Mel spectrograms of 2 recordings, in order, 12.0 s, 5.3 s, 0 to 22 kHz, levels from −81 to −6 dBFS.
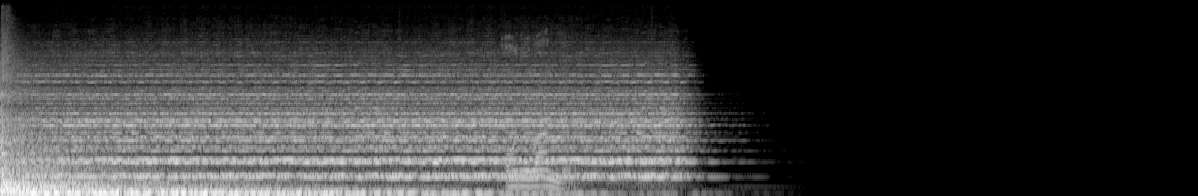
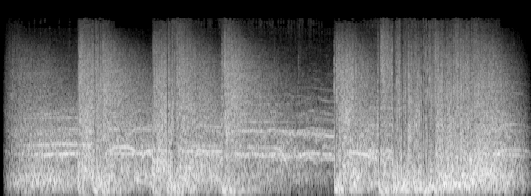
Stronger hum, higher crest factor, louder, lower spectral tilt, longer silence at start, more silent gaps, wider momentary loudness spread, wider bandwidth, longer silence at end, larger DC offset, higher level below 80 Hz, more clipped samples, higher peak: neither; about the same, 18 dB vs 14 dB; second, -19 LUFS vs -13 LUFS; about the same, -5.5 dB/octave vs -4.5 dB/octave; about the same, 0 s vs 0.05 s; neither; about the same, 5 LU vs 6 LU; second, 12.5 kHz vs 16 kHz; first, 4.85 s vs 0 s; neither; first, -22 dBFS vs -28 dBFS; neither; about the same, -2 dBFS vs 0 dBFS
